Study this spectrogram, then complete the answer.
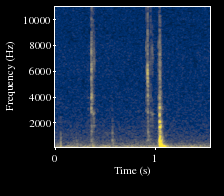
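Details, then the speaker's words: Audi A6 that won't crank, with ignition key turned: one sharp relay click and a few faint ticks. The starter relay is switching normally, so battery or starter is suspected next. "hear it so the relay should be fine"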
